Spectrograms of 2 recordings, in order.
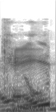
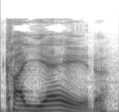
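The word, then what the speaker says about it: Kaid: Wow, Javi, it's not Cade. Anal. It's Kayed. Kayed?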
